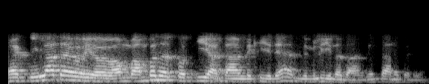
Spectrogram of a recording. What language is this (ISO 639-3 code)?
snd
